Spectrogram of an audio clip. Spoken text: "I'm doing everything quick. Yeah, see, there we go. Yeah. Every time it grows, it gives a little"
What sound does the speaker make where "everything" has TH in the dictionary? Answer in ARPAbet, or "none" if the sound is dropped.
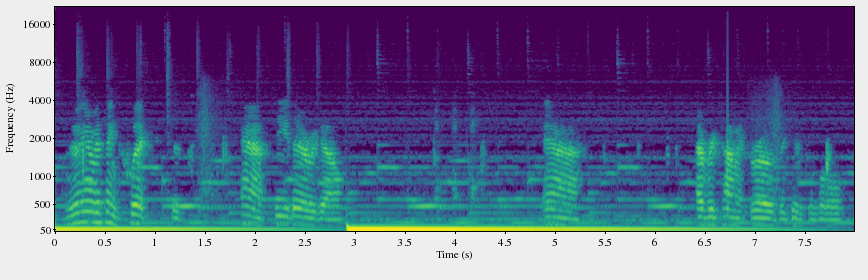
TH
